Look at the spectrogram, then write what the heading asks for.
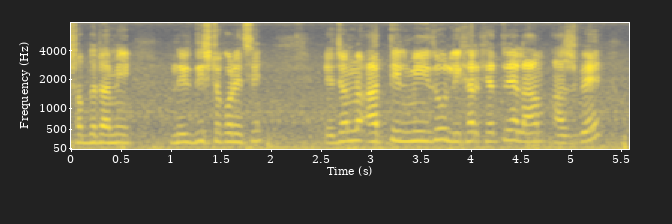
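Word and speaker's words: التلميذ: এজন্য আততিলমিজু লিখার ক্ষেত্রে লাম আসবে। উচ্চারণের ক্ষেত্রে আসবে না। উচ্চারণের ক্ষেত্রে লাম উচ্চারিত হবে না।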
